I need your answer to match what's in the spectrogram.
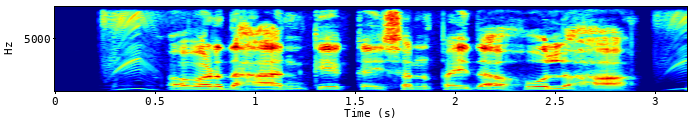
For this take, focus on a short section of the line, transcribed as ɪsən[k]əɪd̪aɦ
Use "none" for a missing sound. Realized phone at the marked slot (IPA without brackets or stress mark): p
